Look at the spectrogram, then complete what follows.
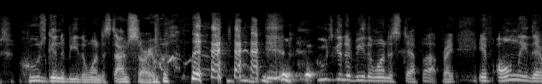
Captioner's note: laughing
